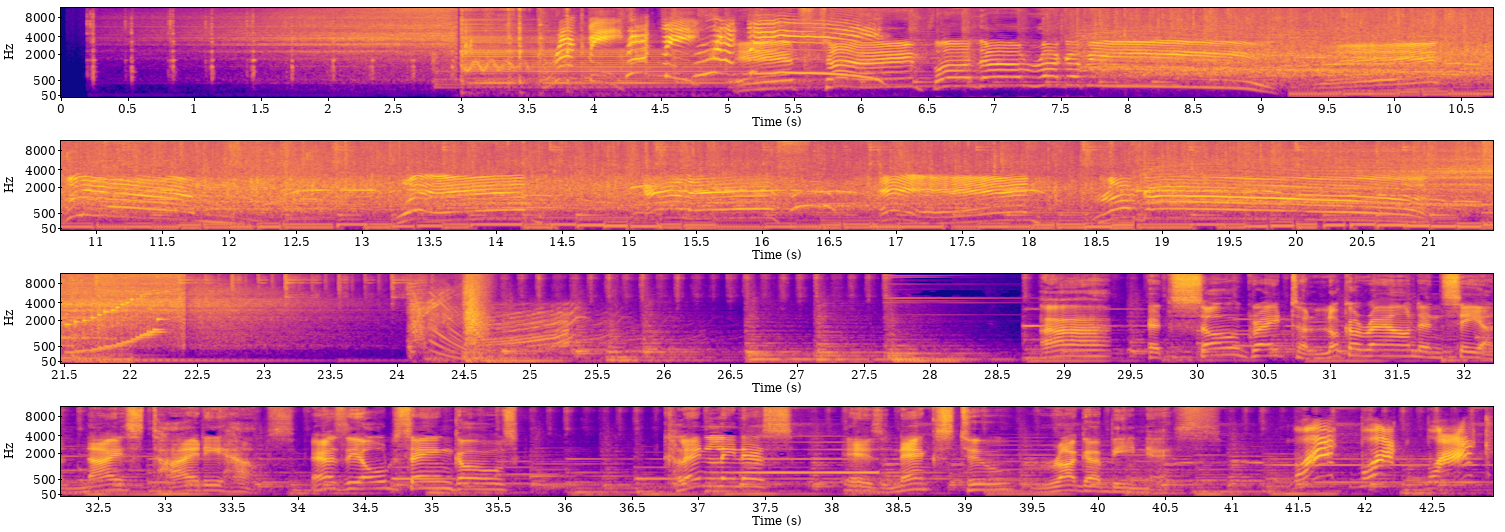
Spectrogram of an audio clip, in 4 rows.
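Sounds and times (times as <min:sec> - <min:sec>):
clock ticking: 0:00.2 - 0:04.0
tv theme song: 0:00.2 - 0:42.9
cartoon bird voice calling: 0:41.5 - 0:42.9.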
